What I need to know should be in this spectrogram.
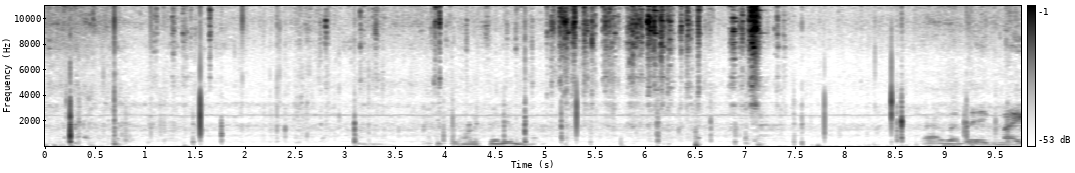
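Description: A metal trap chain rattles and clinks.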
